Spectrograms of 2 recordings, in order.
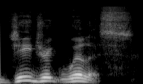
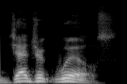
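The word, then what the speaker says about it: Jedrick Wills: This is Gedric Willis. Wills, excuse me, Jedric Wills is that that's the proper name way to say his name.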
